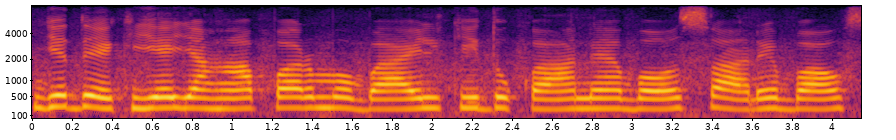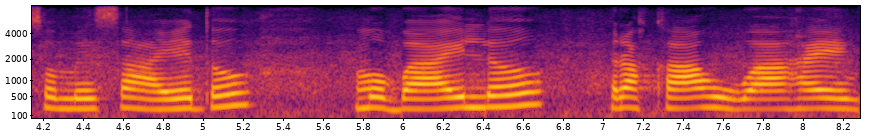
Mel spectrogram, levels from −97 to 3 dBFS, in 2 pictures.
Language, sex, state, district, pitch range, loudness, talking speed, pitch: Hindi, female, Bihar, Katihar, 225-245 Hz, -13 LUFS, 125 wpm, 235 Hz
